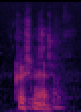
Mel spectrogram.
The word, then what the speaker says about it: Khrushchev: How do you pronounce it? Khrushchev. Khrushchev, yeah.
